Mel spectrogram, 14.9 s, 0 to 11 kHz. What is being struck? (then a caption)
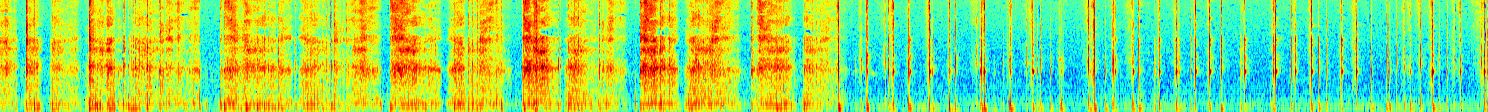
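Small paper cups. Fingertips tap and scratch the walls and rims of two identical small, empty, hollow paper cups held sideways. The first half is dense, rustling scratching with a low, papery body. The second half turns into quick, separate hollow taps with a short, mid-pitched ring around 1.2 kHz.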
